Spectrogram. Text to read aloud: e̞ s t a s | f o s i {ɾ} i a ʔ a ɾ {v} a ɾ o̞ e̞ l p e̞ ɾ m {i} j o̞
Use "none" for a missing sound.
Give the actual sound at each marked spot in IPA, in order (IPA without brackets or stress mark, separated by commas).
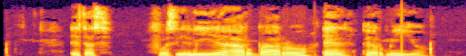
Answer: l, b, i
